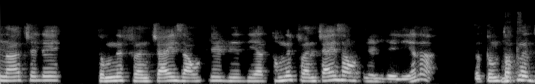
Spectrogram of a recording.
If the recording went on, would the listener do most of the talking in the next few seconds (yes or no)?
no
